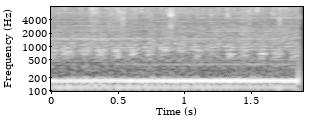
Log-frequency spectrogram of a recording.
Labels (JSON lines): {"label": "anthrophony, boat engine", "recorder": "SoundTrap 500"}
